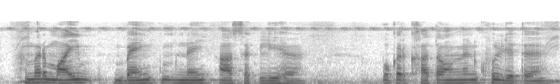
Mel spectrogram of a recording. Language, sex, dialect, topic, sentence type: Magahi, male, Southern, banking, question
